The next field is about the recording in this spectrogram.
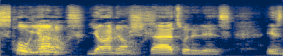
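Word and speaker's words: Janosz: never mind so I don't know how to pronounce his say his name it was Janos oh Janos That's what it is.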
